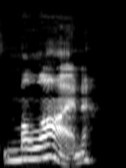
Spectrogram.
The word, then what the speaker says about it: Milan: So, your geographical sounding name is Milan. – Milan? – Mm-hmm. – As in M-I-L-A-N? – M-I-L-A-N. I think in Ohio or Illinois, they pronounce it Milan, but it's Milan.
